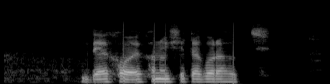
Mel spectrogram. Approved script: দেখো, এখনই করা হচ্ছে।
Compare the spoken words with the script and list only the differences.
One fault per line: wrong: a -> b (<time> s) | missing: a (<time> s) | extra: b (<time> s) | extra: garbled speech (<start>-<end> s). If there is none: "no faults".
extra: সেটা (1.8 s)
